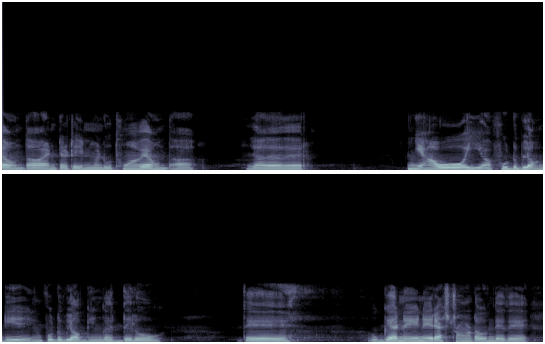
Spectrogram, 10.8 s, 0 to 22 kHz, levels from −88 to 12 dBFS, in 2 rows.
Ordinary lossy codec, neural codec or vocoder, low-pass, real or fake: none; none; none; real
